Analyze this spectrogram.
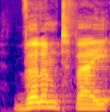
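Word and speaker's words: Willem II: willem tvay from panathinaikos and yes willemtvae is how it's pronounced you uncultured filth filth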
